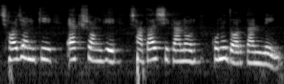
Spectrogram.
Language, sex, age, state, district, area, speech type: Bengali, female, 30-45, West Bengal, Nadia, rural, spontaneous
